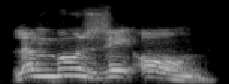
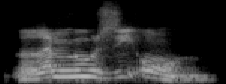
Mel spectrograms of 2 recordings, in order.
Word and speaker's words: למוזיאון: Lemuseon. That's how you pronounce it. התלמידים הולכים למוזיאון. Yeah, Lemuseon.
